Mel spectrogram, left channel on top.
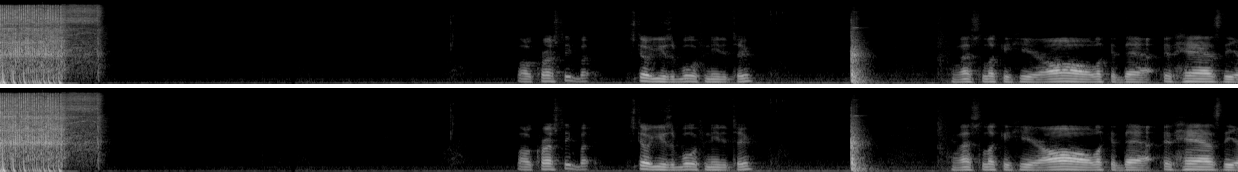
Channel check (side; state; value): both; normal; correlation 0.59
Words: little crusty, but still usable if you needed to. And let's look at here. Oh, look at that. It has the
